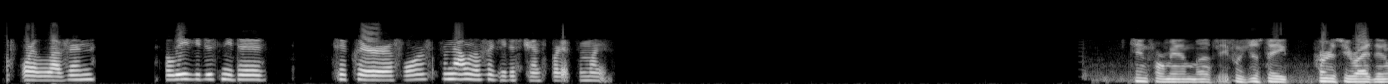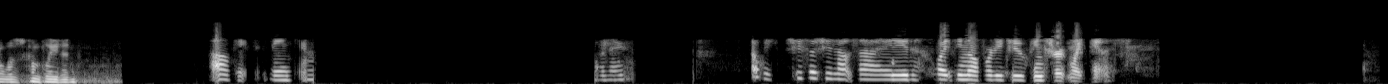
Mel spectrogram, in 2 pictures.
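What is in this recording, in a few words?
Lakes Sheriff Lake Patrol, scanner audio trunk; MCSO Lakes 1; ThompsonPeakScot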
